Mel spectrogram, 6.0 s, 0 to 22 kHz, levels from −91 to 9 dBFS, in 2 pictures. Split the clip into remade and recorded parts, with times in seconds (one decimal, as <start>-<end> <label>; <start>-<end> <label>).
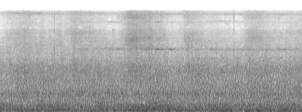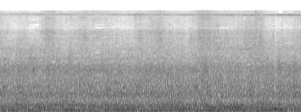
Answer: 0.0-1.3 remade; 1.3-3.0 recorded; 3.0-6.0 remade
